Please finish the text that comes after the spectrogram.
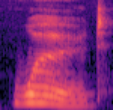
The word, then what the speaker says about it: word: Okay, so bird and word rhyme. Try them now. Bird. Word.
